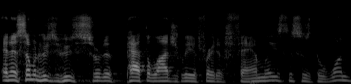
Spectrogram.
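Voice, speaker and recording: In a New York accent, a man talks at a very fast pace. His pitch varies in an ordinary way. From New York suburbs. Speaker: playwright. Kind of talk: reading aloud.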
